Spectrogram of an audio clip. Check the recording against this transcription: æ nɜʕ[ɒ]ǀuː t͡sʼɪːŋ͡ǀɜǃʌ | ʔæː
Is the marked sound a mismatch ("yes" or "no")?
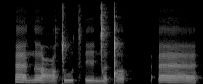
no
